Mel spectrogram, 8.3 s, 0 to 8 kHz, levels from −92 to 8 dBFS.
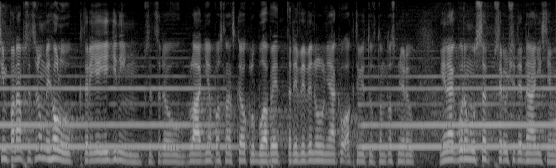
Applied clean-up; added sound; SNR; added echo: none; Wind instrument, woodwind instrument; 2 dB; none.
